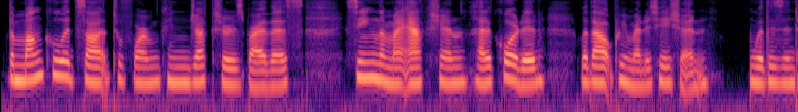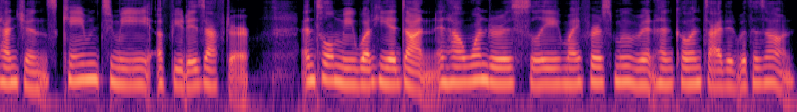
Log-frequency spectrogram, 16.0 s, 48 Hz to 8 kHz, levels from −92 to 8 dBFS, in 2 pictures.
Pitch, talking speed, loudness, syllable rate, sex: 190 Hz, 175 wpm, -20 LUFS, 4.7 syllables/s, female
